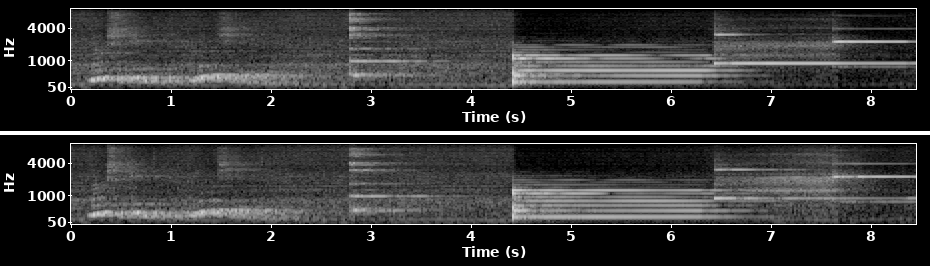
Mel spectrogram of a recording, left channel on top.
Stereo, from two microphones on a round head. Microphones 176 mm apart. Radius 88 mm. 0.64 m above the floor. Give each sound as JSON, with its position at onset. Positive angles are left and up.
{"t": 0.1, "sound": "a woman speaking", "side_deg": -20, "distance_m": 3.5}
{"t": 2.8, "sound": "a cowbell", "side_deg": 70, "distance_m": 2.0}
{"t": 4.4, "sound": "a piano", "side_deg": -15, "distance_m": 1.4}
{"t": 6.4, "sound": "a doorbell", "side_deg": 25, "distance_m": 1.0}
